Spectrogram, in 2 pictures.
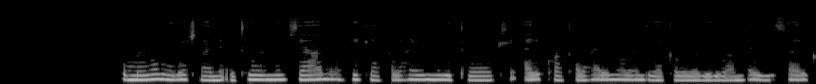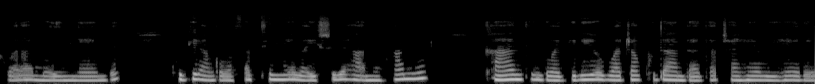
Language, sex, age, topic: Rundi, female, 18-24, agriculture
